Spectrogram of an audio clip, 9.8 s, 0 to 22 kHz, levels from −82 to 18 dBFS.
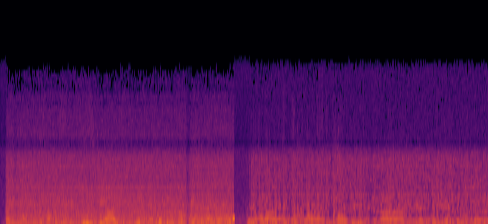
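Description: Right at the start, from 0.0 to 0.1 s, the speech drops sharply, a deep dip for about a tenth of a second. That's speech suppressed in double talk, likely the echo canceller ducking everything while both ends were active at once. Running the whole clip there's an echo leak: a copy of the speech trailing about 303 ms behind, roughly as loud as the original, likely a loudspeaker's output reaching the far microphone and not being fully cancelled. Then at 4.82 to 4.95 s the speech gets squashed again, a similarly deep dip lasting around 150 ms, the same double-talk suppression.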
